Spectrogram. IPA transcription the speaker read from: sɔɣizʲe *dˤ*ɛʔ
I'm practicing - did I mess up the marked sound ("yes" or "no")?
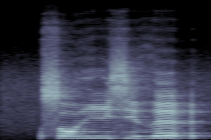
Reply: yes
